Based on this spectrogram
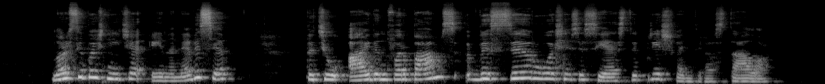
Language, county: Lithuanian, Alytus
